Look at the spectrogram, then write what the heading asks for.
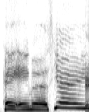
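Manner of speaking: high, singing-out hello; playful cheer. Pretend. Greeting a favourite character with cheer.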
